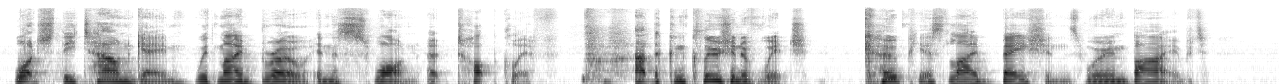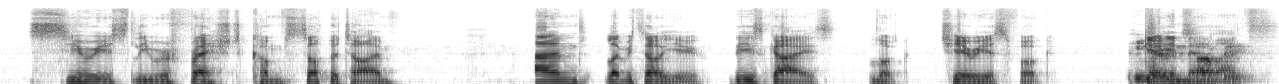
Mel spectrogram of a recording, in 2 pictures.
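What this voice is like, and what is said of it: Put-on posh accent. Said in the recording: “I don't know if I should do a posh accent for this ... Posh accent?”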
